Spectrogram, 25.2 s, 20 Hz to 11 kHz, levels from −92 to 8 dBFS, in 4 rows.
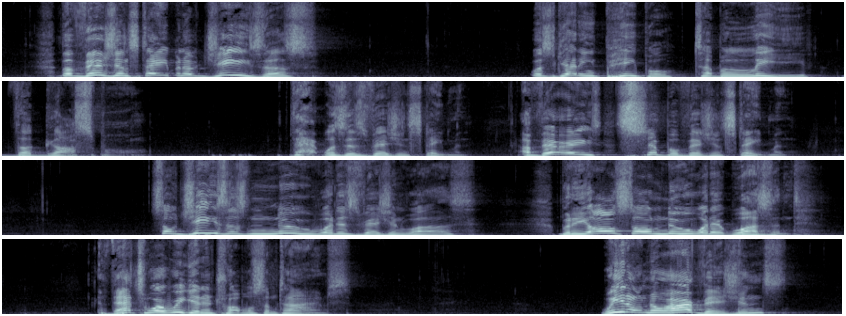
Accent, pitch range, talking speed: American, 195-295 Hz, 115 wpm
